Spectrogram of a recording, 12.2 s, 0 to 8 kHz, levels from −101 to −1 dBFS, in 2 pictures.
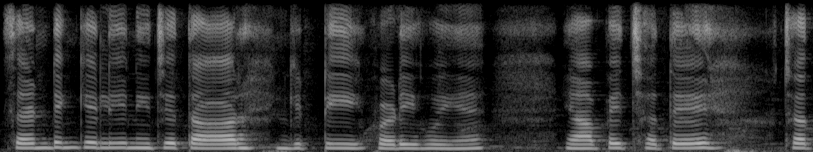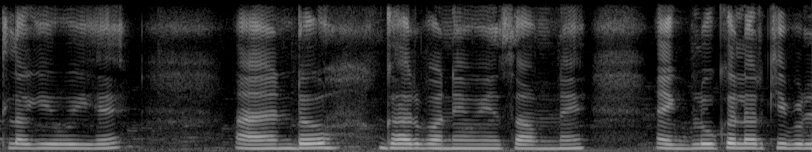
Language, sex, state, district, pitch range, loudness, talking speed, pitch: Hindi, female, Maharashtra, Chandrapur, 215-235 Hz, -40 LUFS, 145 wpm, 225 Hz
